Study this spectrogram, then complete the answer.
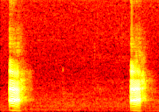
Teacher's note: stop it with your throat and say ah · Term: short A sound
